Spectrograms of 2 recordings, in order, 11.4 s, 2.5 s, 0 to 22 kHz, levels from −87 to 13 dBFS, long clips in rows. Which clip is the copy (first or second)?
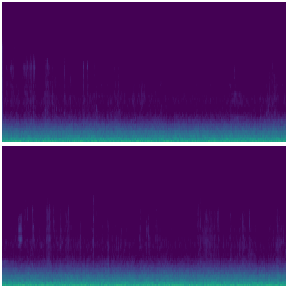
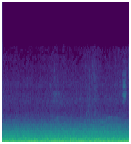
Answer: first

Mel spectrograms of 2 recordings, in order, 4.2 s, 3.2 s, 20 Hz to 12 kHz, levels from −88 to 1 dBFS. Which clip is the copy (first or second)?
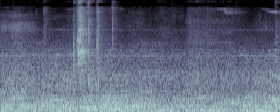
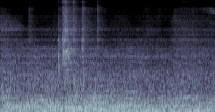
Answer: second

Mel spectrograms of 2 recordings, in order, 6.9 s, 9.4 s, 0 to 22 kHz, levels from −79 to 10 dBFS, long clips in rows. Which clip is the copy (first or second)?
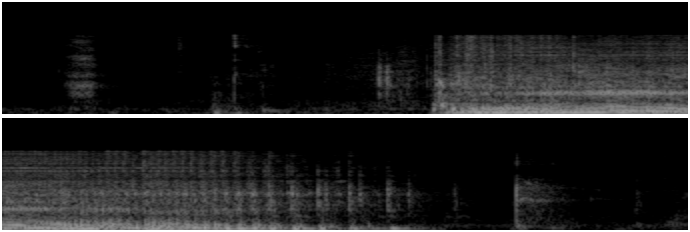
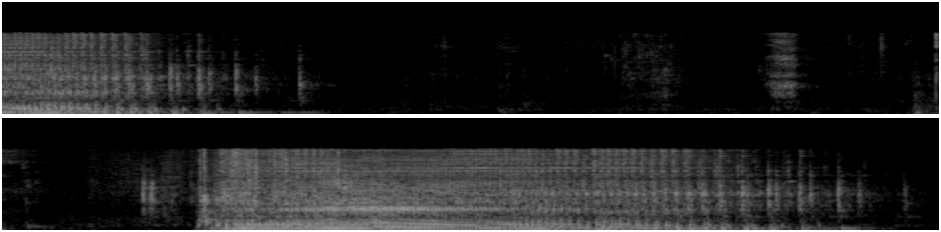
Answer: first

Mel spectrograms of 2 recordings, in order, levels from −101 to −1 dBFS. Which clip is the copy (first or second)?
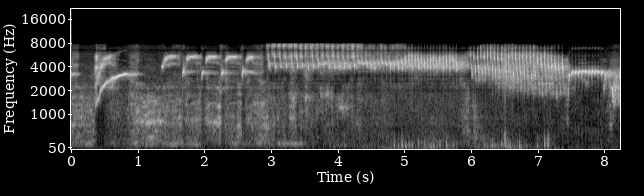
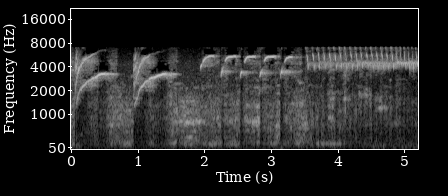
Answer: first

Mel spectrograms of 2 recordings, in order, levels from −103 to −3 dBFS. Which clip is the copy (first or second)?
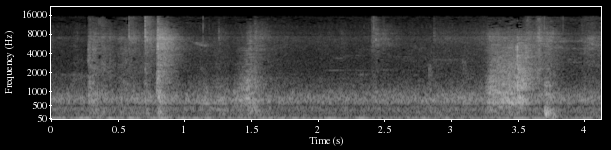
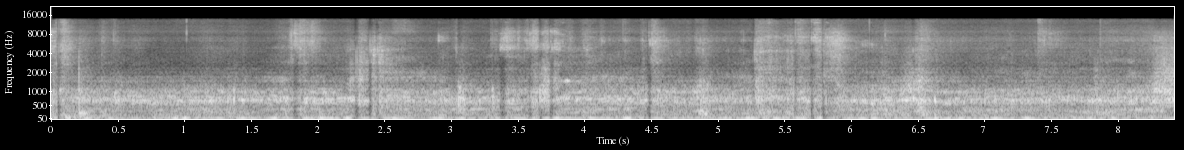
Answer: second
